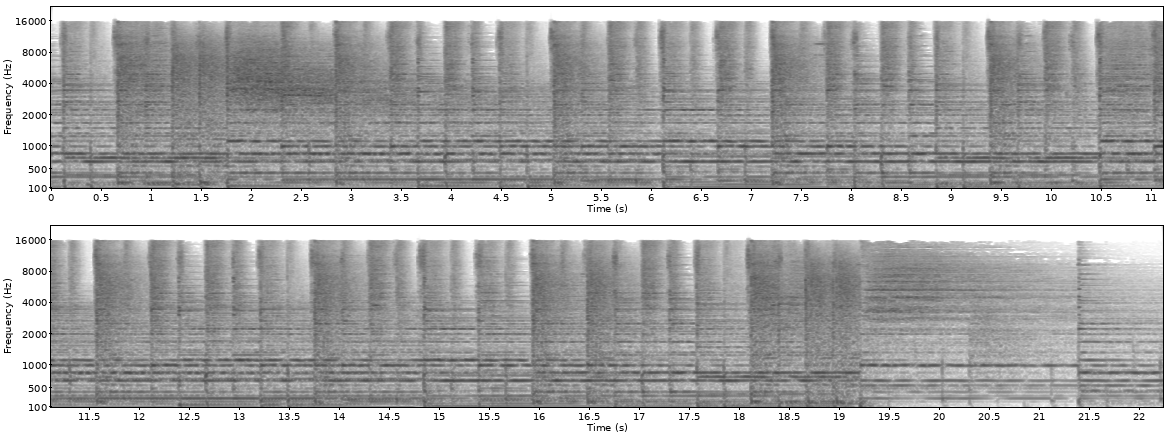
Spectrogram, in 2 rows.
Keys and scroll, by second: 7.7 Escape, 9.4 shift+Page_Up, 9.9 Escape, 11.5 F2, 12.8 c, 17.4 c, 17.6 Escape, 18.2 F4.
